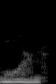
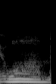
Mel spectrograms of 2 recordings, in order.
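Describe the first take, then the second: First: The word is said with an R sound. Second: The word is said without an R sound. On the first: "the English word warm" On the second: "they've removed the R sound"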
